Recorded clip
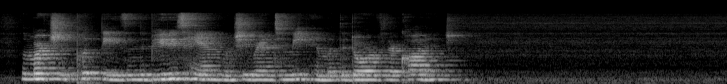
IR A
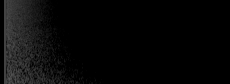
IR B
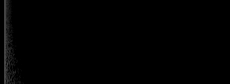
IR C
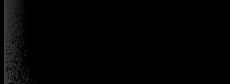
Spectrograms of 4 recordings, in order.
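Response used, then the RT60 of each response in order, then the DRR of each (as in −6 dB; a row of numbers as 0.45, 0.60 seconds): C; 1.9, 0.50, 0.75 seconds; −7.5, 3.5, −2.0 decibels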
